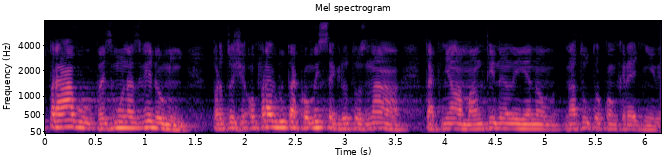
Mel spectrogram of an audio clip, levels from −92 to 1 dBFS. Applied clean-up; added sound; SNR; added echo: none; none; none; reverberation time 0.4 s.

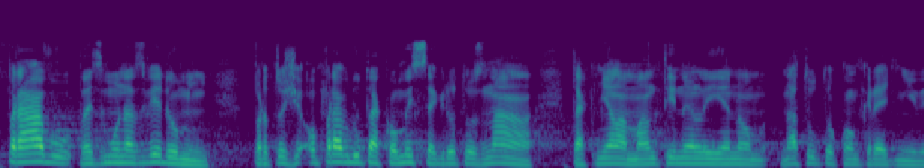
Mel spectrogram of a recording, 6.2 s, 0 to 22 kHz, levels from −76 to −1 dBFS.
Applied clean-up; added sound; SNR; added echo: none; none; none; none.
